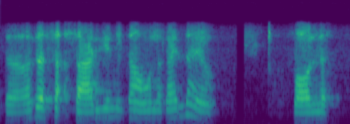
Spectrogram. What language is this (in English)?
Sindhi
